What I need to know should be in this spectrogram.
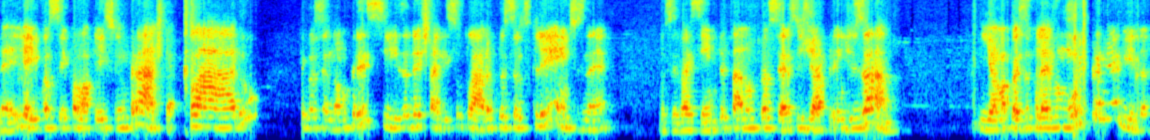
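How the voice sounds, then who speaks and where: The pace is fairly quick as a man talks. His pitch is high, with ordinary pitch variation. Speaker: dance teacher. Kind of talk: online talk to students. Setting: video call. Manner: fast.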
